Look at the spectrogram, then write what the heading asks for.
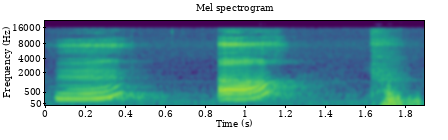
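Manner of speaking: म, अ, प as separate "m", short "o", "p"; sounded out. Shown as a demonstration. Teacher spelling out mop by sound, म, अ, प each isolated. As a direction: break mop into म, अ, प with long gaps. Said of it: "short sound में example".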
